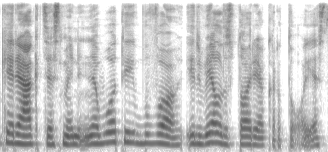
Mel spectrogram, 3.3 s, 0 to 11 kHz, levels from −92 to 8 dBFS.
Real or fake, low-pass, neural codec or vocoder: real; 9.9 kHz; none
